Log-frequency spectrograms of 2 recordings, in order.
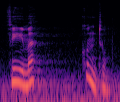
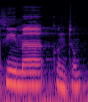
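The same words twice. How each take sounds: First: The vowel in fima is held at normal length. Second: The vowel in fima is stretched out extra long. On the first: The speaker calls it right. "فيما كنتم وليس" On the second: The speaker calls it wrong. "مد أو إشباع مد فيما"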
